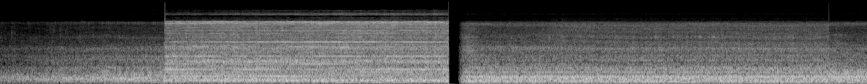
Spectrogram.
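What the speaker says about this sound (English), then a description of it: "We got a hydraulic pump." A hydraulic grease pump driven by a vehicle engine on a farm during a cotton and soybean harvest: a loud steady mechanical drone and whine that rises in pitch once engaged, cuts out briefly, then keeps running close by with no voices.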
